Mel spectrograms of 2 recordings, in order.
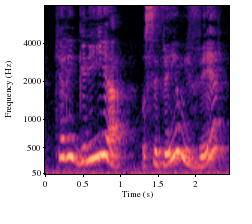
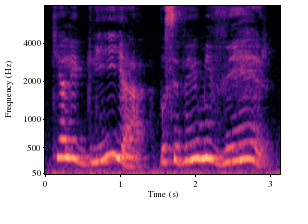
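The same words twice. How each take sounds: First: It is asked as a question, ending rising. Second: It is exclaimed, ending with a fall.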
